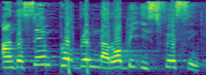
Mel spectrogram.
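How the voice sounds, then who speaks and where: A woman's voice: high-pitched, expressive, fairly quick, mellow. A woman with a Kenyan accent speaking as a member of parliament, protesting insistently and repeating herself. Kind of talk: parliamentary floor debate. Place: large parliamentary chamber. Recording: reverberant large hall.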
